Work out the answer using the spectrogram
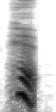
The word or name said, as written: hip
